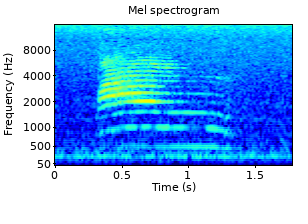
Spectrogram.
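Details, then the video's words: A single loud, stretched meow from the cat Leah asking for the chicken being prepared, rising sharply, holding, then sliding down, with faint room hum behind. "Cat Really Wants Chicken"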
